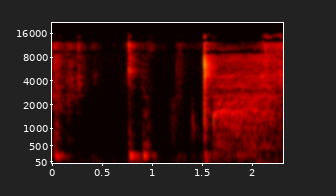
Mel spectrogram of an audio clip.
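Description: Playing cards being handled on a wooden tabletop: two crisp clicks of cards tapped or laid down, about three quarters of a second apart, followed by a faint steady hiss.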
